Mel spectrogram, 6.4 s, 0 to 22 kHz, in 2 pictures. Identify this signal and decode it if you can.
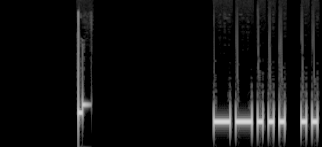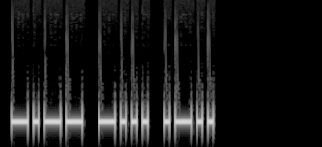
Morse code, heard as a keyed tone, about 22 wpm, 700 Hz. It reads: 7IYBL
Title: Code Groups - 5 Letter:Numbers - 22wpm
